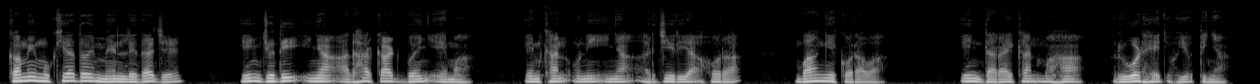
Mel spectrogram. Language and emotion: Santali, sad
